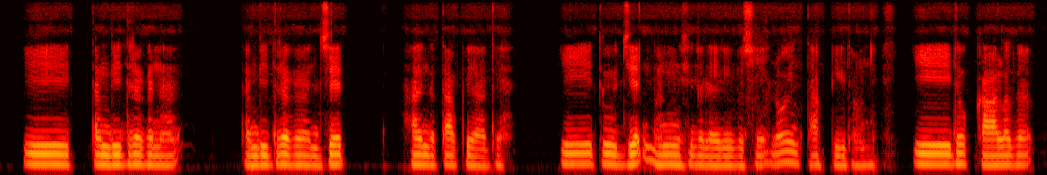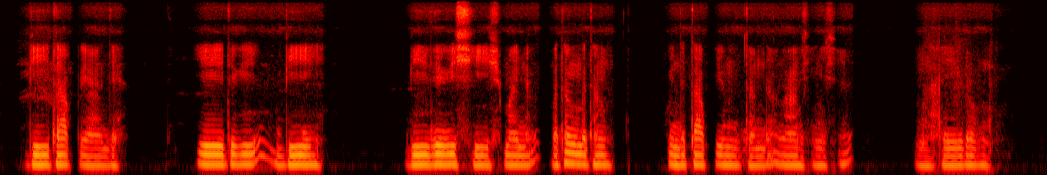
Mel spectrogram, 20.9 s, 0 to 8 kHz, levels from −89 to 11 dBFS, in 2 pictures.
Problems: none marked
